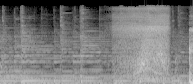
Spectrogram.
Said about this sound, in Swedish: Jag ska bara dricka upp Resorben.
